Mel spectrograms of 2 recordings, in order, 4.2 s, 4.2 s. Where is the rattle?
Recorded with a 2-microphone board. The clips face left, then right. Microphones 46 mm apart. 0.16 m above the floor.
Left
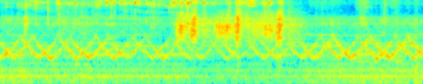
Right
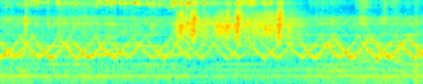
10° left (ahead or behind), 4 m.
